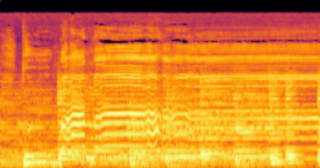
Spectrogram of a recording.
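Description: A male soloist singing a slow worship song into a microphone over instrumental accompaniment, holding notes with vibrato.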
